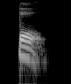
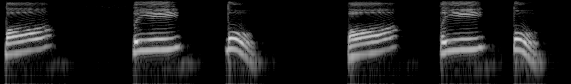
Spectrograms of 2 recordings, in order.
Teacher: makhraj huruf ta adalah hujung lidah menyentuh dua pangkal gigi seri atas. Menyentuh gigi, kalau disebutkan secara ringkas, hujung lidah menyentuh gigi bagian atas.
